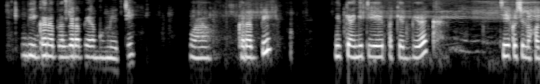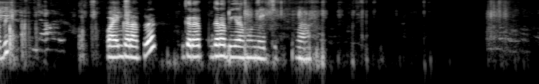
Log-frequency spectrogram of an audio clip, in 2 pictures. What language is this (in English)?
Wolof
